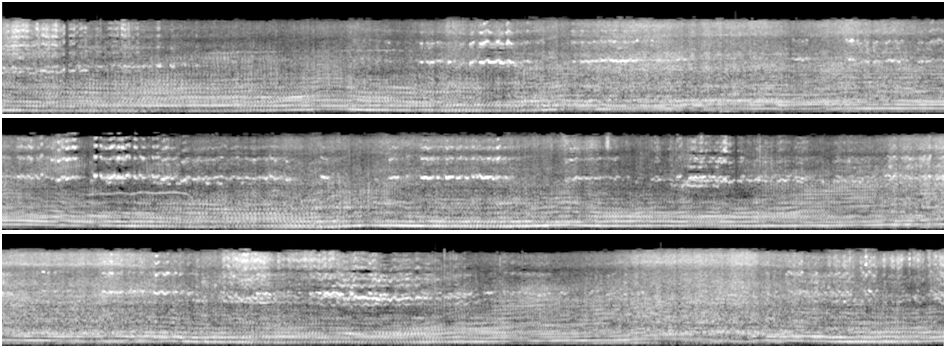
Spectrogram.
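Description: A first-generation Chevrolet Camaro's engine held at high revs during a burnout, the revs swinging up and down over and over as the driver works the throttle, with the rear tyres spinning and squealing on the pad.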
